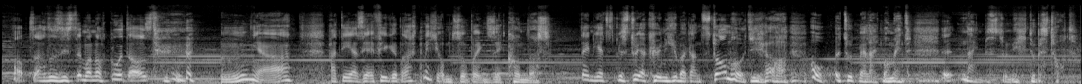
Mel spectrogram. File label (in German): Schauspiel Lebendig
